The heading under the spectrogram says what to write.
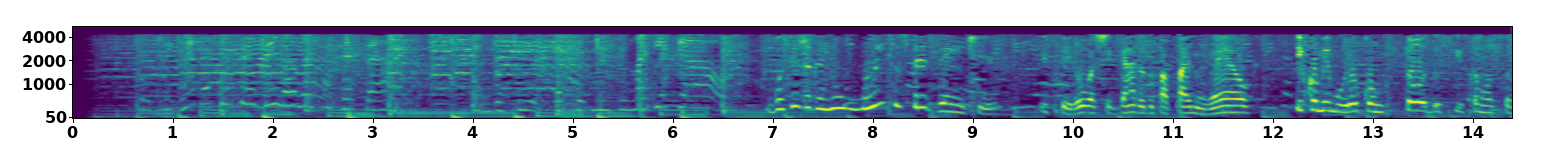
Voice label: Ano Novo PARA Criança Feminino; Telemensagens; Natal e Ano novo

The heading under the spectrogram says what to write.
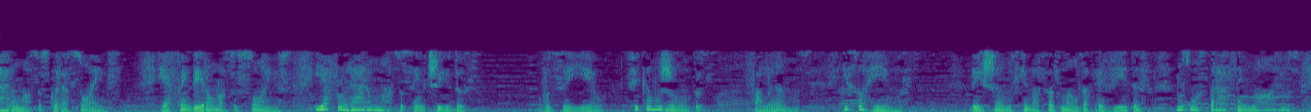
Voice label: ficar com amigo, Telemensagens, Fem; Amizade

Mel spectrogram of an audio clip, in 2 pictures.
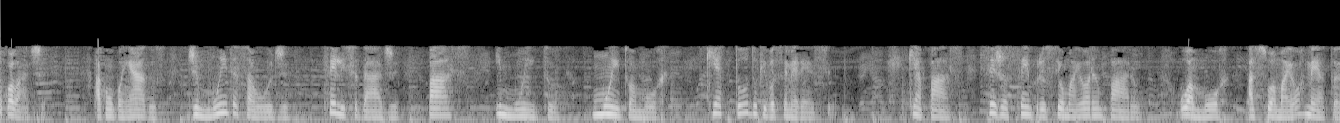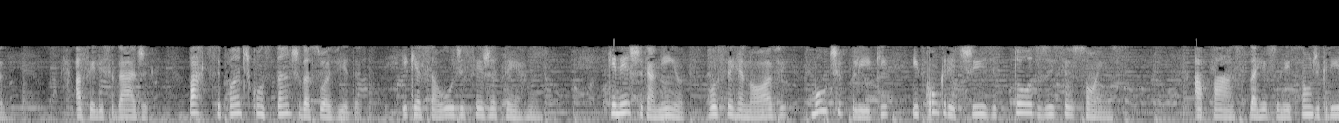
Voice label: PARA MAMÃE F, Páscoa, fem; Telemensagens

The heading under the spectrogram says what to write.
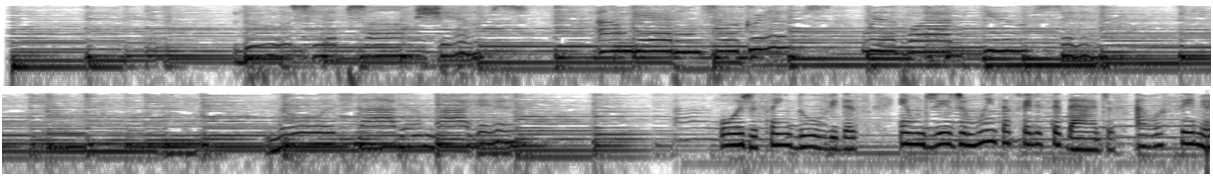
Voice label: ANIV. ROMANTICO F

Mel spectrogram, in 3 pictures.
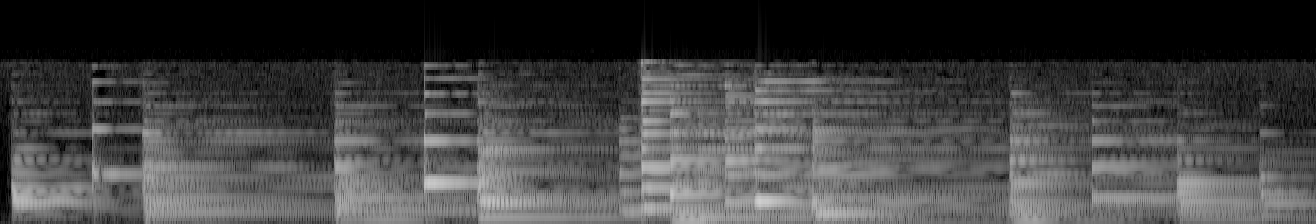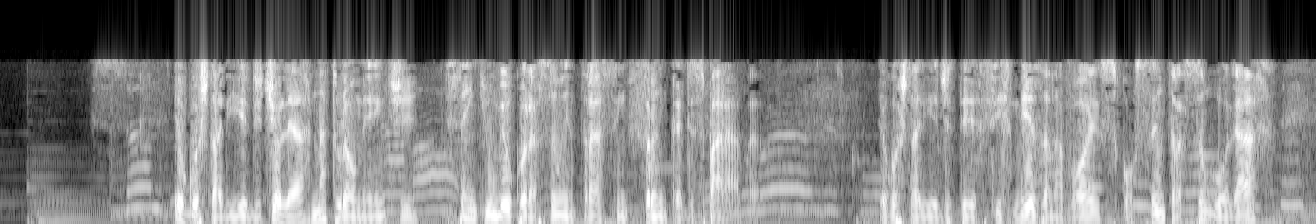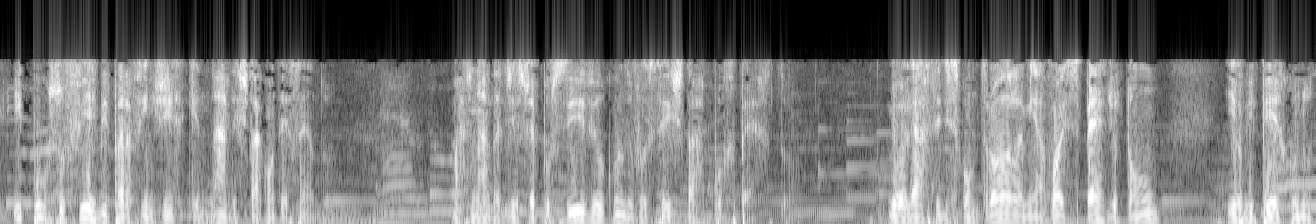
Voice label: Conquista Romantica Forte Masculino; Telemensagens; Conquistas Cantadas paqueras; Telemensagens 2017

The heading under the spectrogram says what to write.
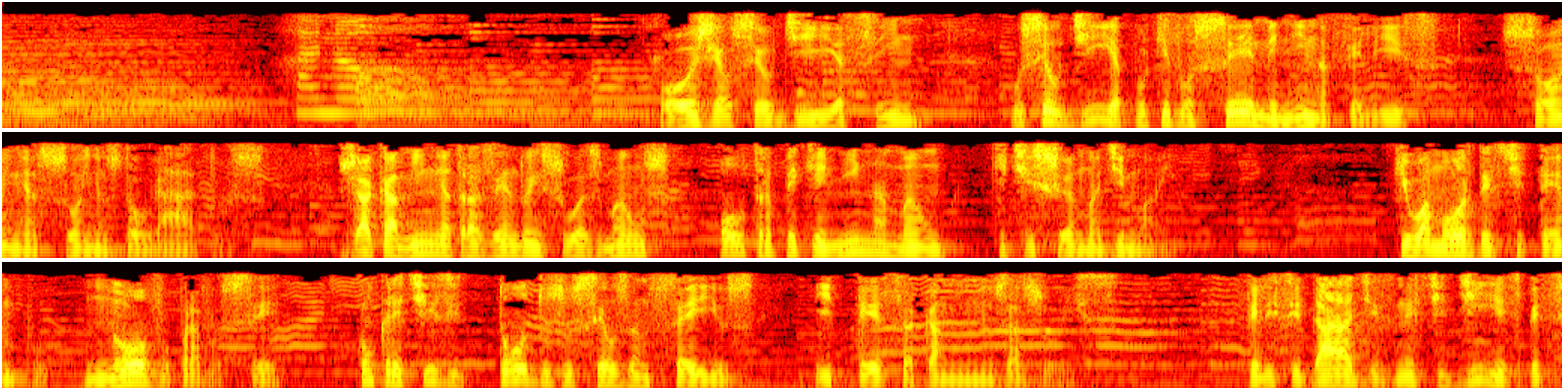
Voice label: MÃE JOVE, Telemensagens, Maternidade, masc

